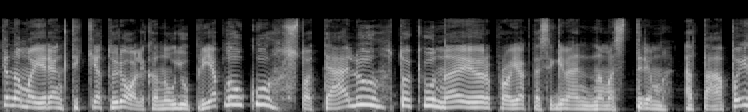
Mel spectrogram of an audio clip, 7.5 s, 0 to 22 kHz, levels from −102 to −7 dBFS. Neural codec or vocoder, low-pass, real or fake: vocoder, 44.1 kHz, 128 mel bands every 256 samples, BigVGAN v2; 10.8 kHz; fake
